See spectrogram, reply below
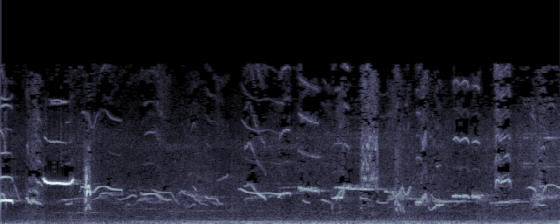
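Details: Oriental magpie-robin with a bright high whistle and a sharp note, then a fainter, continuous run of varied twittering and squeaky warbles.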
